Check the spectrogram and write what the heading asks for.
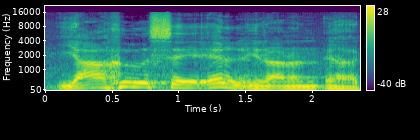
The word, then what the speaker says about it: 야스엘: 야스헬은 이 납달리의 아들인 것 같은데 이게 제가 표시를 잘 안 해놨는데 야스헬은 야흐세엘이라는 그런 발음을 하게 되는데요.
